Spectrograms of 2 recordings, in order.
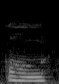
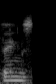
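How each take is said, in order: First: The name's vowel sounds like in 'long'. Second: The name's vowel sounds like in 'hang'. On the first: This is the name as the movie says it. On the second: This is the name as the show says it.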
